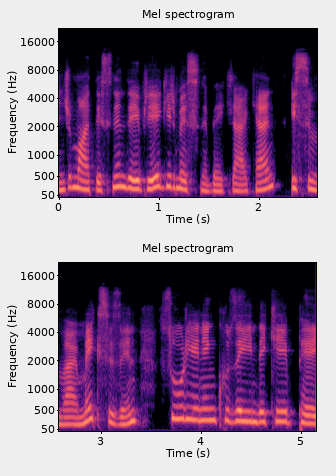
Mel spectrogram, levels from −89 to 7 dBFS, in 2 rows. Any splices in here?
no; 0 cuts

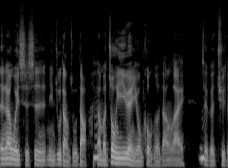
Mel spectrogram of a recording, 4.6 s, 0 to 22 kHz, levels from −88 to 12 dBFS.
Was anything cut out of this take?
yes; 1 cut; at 1.8 s

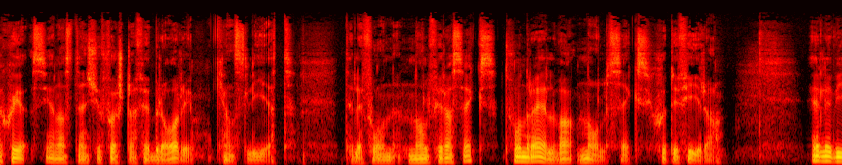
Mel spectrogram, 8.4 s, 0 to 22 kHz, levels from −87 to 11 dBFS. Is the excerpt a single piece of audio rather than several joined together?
no; 2 cuts; at 2.1 s, 5.0 s

